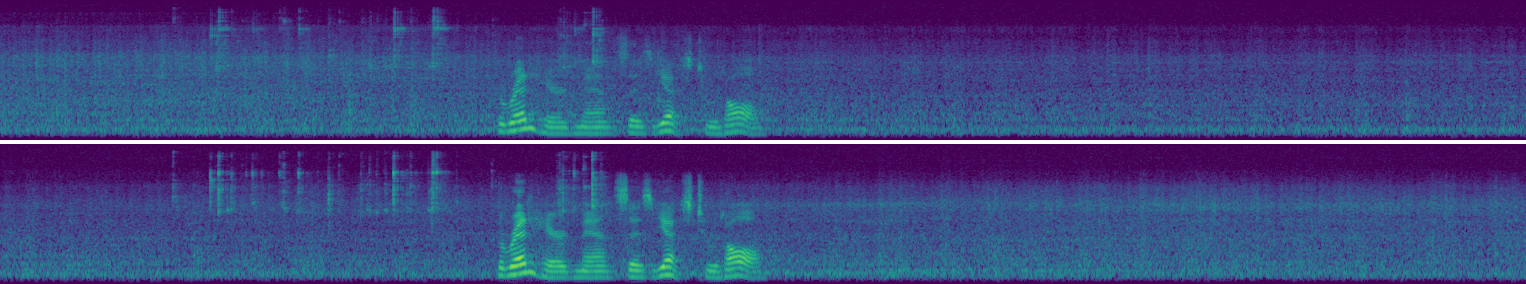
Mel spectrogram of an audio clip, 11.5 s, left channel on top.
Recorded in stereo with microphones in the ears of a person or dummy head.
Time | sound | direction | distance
1.3 | keys jangling | 45° right (ahead or behind) | 6.5 m
3.7 | a woman speaking | 20° right (ahead or behind) | 0.6 m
